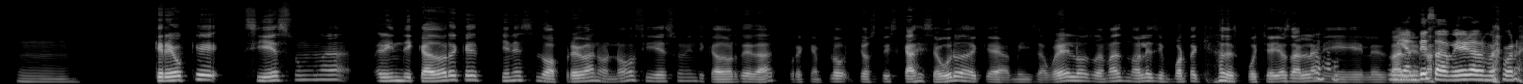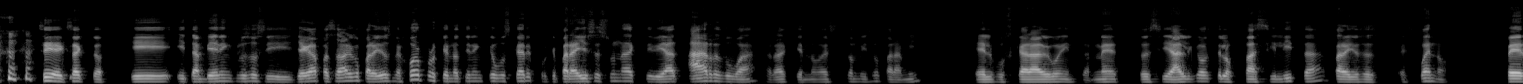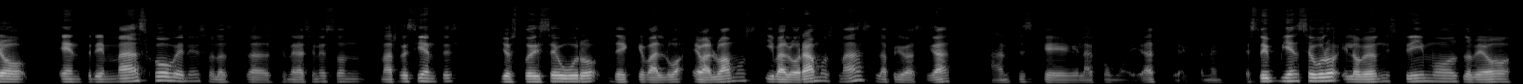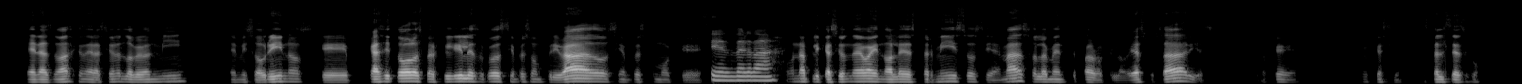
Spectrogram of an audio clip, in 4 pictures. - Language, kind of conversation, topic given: Spanish, podcast, ¿Cómo influyen las redes sociales en lo que consumimos?
- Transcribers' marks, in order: chuckle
